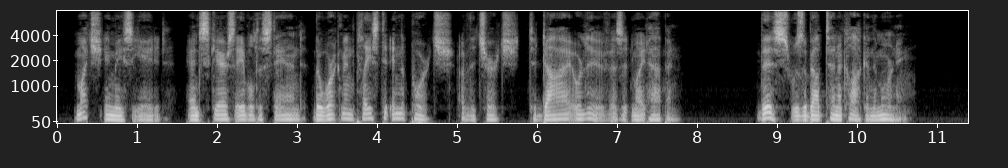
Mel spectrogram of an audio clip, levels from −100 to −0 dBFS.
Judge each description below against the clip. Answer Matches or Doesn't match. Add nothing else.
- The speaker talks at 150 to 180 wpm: Matches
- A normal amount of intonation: Doesn't match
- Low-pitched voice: Matches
